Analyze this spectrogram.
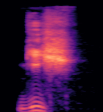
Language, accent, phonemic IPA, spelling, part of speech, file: French, France, /ɡiʃ/, guiche, noun, LL-Q150 (fra)-guiche.wav
- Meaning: 1. a strap 2. a kiss-curl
